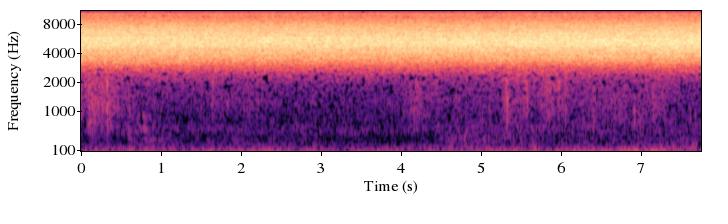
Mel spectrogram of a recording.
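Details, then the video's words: Many cicadas sing in woods along a creek on a warm, humid midsummer day. Their loud, unbroken, hissing buzz stays high and steady throughout, with low rumbles and faint rustling of a walk underneath. "Walking along a Creek with lots of Noisy Cicada Insects Singing in Summer"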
